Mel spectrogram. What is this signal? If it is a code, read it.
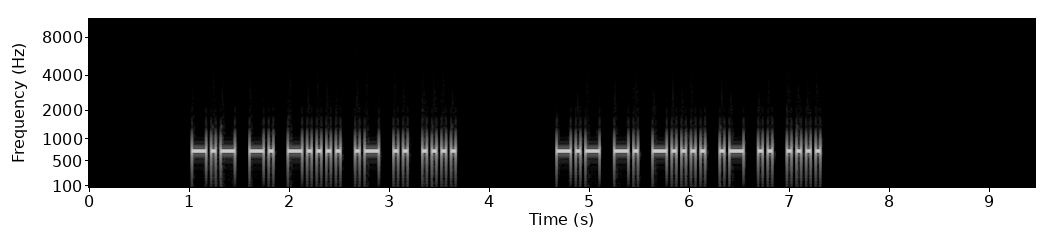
Morse code, heard as a keyed tone, about 25 wpm, 700 Hz. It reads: KN6AIH KN6AIH
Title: USA Call Signs - 6 Characters - Repeated 2x - 25wpm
